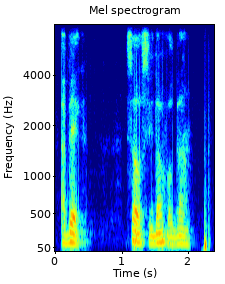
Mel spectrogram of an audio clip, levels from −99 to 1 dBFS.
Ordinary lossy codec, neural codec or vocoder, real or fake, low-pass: Opus, 32 kbps; none; real; 7.2 kHz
